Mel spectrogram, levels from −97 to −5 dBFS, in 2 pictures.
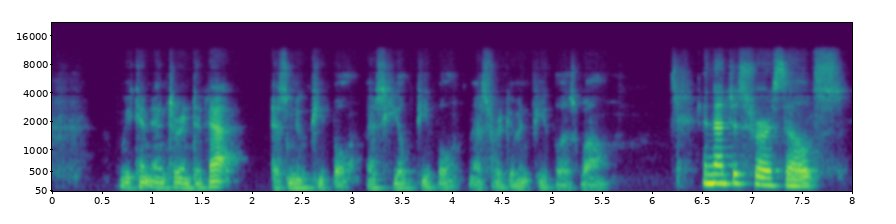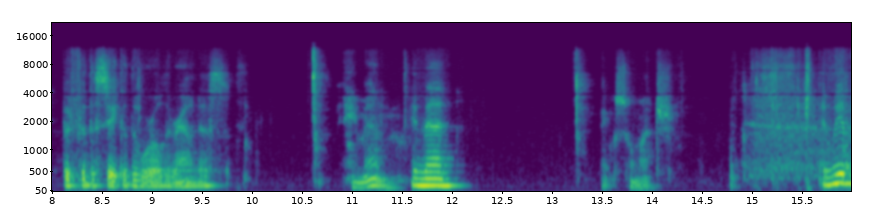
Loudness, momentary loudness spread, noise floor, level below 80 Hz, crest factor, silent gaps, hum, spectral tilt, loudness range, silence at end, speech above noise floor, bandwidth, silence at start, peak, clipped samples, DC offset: -25 LUFS; 20 LU; -81 dBFS; -64 dBFS; 22 dB; none; none; -6 dB/octave; 12 LU; 0 s; 57 dB; 11.5 kHz; 0.7 s; -6 dBFS; under 0.1%; under 0.1%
